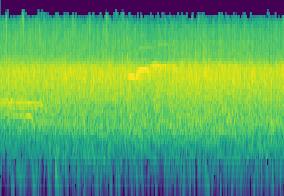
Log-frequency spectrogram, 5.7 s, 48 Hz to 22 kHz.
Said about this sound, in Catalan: Agustí Villaronga, 16 nominacions per Incerta Glòria. Un aplaudiment per Agustí Villaronga.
